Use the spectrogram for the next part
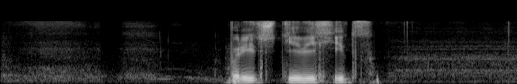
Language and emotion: Russian, neutral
